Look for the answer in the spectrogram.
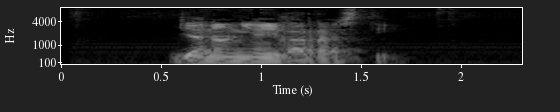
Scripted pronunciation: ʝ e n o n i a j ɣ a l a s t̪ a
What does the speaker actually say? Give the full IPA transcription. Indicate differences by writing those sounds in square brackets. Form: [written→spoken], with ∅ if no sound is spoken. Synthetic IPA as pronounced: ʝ [e→a] n o n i a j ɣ a [l→r] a s t̪ [a→i]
